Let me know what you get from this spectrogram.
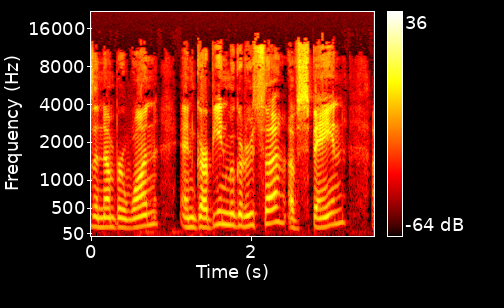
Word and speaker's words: Muguruza: It's spelled with a Z. I always like that. They say Muguruza because it's kind of got that lisp, that the Barcelona lisp kind of thing they do.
